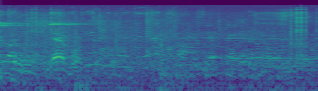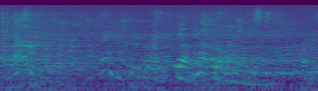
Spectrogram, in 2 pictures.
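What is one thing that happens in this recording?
A crowd of young people chatters and calls out in a large echoing hall.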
